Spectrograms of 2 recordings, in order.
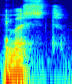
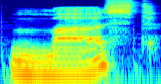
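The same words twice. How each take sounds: First: The vowel is reduced to a weak schwa. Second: The vowel is full, with the mouth open. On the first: "you just say must" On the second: "which requires a bit of opening of the mouth"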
